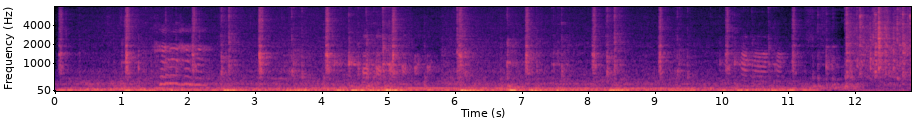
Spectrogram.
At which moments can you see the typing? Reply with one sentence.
You can hear the typing from 0.3 to 12.1 s.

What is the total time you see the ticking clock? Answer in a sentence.
You can hear the ticking clock for 13 seconds altogether.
